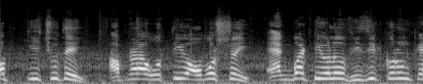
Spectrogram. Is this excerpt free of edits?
no; 2 cuts; at 0.9 s, 2.6 s

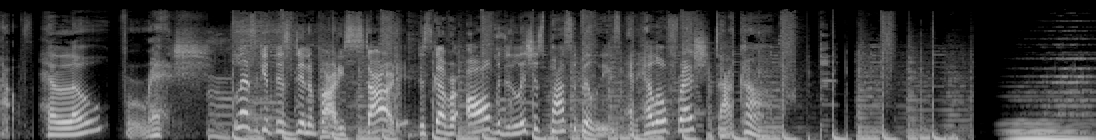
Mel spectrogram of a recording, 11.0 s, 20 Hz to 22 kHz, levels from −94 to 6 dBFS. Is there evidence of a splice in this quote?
yes; 1 cut; at 9.9 s

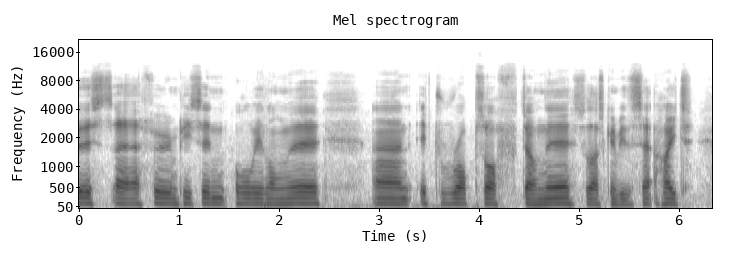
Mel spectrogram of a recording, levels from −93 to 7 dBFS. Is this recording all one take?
yes; 0 cuts

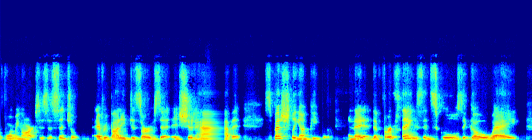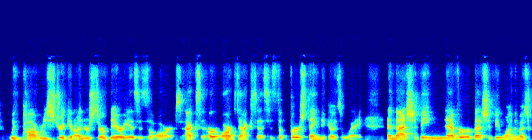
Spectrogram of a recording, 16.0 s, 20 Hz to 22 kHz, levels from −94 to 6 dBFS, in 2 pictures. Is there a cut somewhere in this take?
yes; 1 cut; at 5.0 s

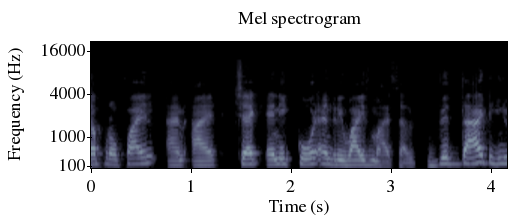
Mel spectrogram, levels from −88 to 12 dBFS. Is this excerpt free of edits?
no; 1 cut; at 3.2 s

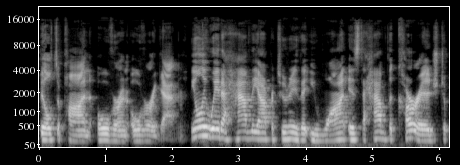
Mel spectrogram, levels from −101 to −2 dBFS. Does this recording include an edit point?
yes; 1 cut; at 2.1 s

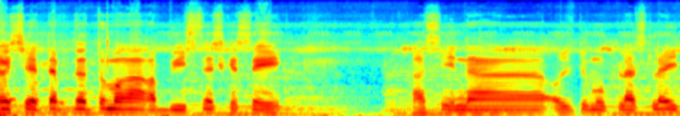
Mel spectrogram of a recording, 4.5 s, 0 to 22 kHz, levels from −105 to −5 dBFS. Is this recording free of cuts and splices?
yes; 0 cuts

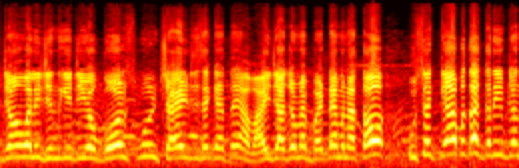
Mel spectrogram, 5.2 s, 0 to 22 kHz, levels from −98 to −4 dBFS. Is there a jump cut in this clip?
no; 0 cuts

